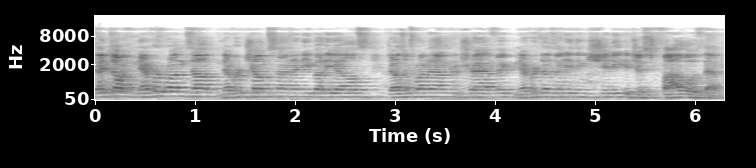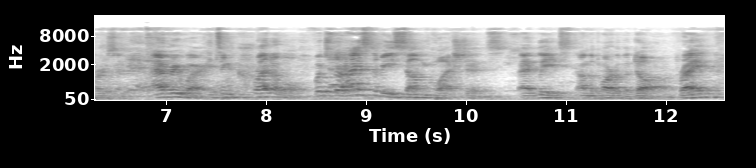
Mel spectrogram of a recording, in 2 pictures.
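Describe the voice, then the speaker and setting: A man with a high pitch and ordinary pitch variation speaks amid audible room echo and noticeable background noise. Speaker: stand-up comedian. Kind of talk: stand-up comedy routine. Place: stage.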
